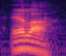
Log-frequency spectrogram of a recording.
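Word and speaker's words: Έλα: time he would talk if his phone rang Ella right that's how you say it and then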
